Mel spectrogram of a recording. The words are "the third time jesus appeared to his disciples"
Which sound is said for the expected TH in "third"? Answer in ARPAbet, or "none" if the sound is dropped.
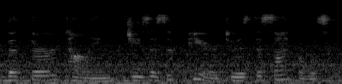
TH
